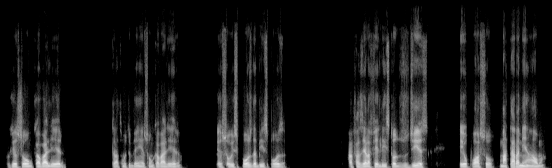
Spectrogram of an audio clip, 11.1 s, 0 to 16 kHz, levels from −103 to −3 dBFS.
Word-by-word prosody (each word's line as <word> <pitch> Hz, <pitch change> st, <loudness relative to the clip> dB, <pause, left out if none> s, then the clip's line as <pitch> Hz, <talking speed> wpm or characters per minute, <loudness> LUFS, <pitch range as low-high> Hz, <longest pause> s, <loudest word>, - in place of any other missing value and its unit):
Porque 110 Hz, -, -3 dB
eu 105 Hz, -, +4 dB
sou 110 Hz, +2 st, +3 dB
um -, -, -8 dB
cavalheiro. 110 Hz, 0 st, +3 dB, 0.9 s
Trato 85 Hz, +3 st, -5 dB
muito 110 Hz, +6 st, -8 dB
bem, 105 Hz, -4 st, -3 dB
eu 100 Hz, -, -4 dB
sou 105 Hz, +3 st, -8 dB
um -, -, -5 dB
cavalheiro. 105 Hz, -3 st, 0 dB, 0.7 s
Eu 90 Hz, -, -4 dB
sou 100 Hz, -, -2 dB
o 115 Hz, -, +1 dB
esposo 105 Hz, +4 st, +1 dB
da 110 Hz, -, +3 dB
minha 110 Hz, 0 st, -2 dB
esposa. 105 Hz, +1 st, -2 dB, 1.3 s
Para 95 Hz, -, -1 dB
fazer 110 Hz, 0 st, +1 dB
ela 110 Hz, -1 st, +5 dB
feliz 100 Hz, +2 st, -1 dB
todos 105 Hz, -1 st, -1 dB
os 100 Hz, -1 st, -8 dB
dias, 135 Hz, +8 st, +1 dB, 0.7 s
eu 110 Hz, -, +4 dB
posso 110 Hz, +3 st, 0 dB
matar 130 Hz, +6 st, +3 dB
a 150 Hz, -, +5 dB
minha 120 Hz, -8 st, +2 dB
alma, 95 Hz, +1 st, 0 dB
110 Hz, 175 wpm, -24 LUFS, 100-115 Hz, 1.3 s, ela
